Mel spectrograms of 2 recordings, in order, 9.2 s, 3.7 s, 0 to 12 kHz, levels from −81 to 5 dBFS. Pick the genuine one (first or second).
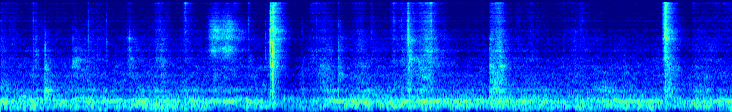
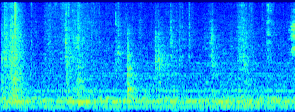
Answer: second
